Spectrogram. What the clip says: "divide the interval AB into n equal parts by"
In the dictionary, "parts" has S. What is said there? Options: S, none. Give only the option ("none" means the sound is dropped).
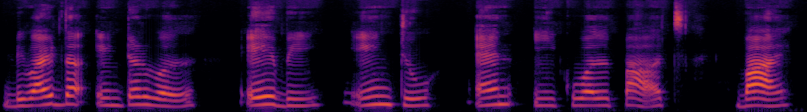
none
